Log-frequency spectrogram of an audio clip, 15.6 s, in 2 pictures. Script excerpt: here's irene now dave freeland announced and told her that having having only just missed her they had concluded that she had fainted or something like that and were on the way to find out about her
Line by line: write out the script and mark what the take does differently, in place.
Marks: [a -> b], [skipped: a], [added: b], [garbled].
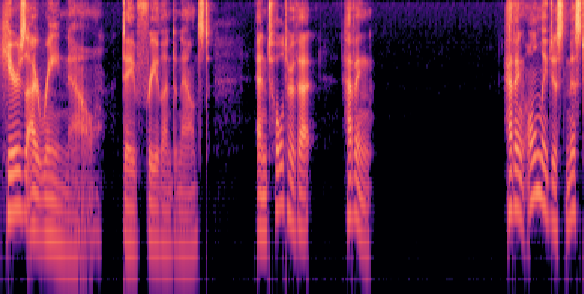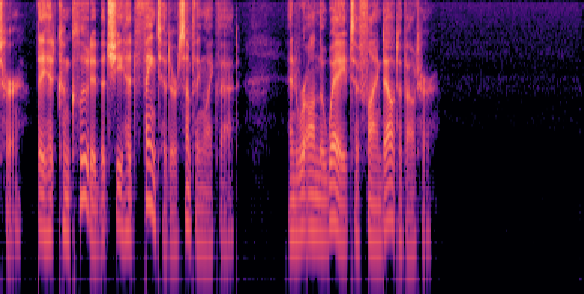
here's irene now dave freeland announced and told her that having having only just missed her they had concluded that she had fainted or something like that and were on the way to find out about her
